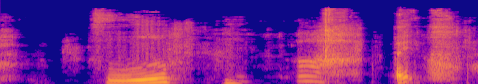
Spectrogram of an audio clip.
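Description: A young man exclaims in surprise with a rising voice.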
